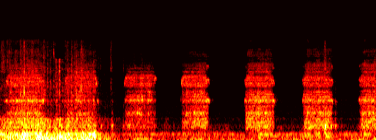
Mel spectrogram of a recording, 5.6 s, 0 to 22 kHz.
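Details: Barn owls calling from an owl box while mating, late February 2023, about eleven nights into courtship. A loud, rough, noisy rush opens, then five breathy hissing bursts follow at roughly one-second intervals.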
